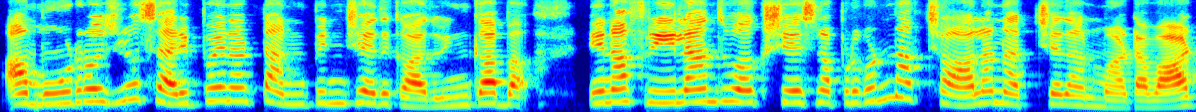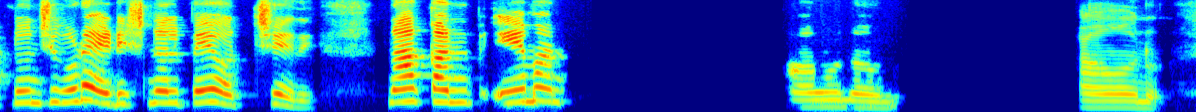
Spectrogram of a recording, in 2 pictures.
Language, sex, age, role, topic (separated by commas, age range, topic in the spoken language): Telugu, female, 20-24, guest, మీకు ఆసక్తి మరియు జీతం మధ్య సమతుల్యత ఎంత ముఖ్యమైనది?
